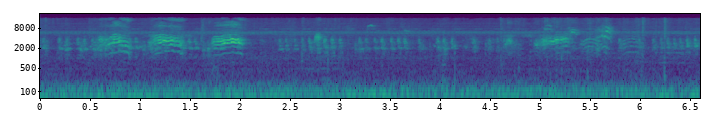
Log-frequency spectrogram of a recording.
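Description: Small songbirds chirping in repeated bursts of quick, arching notes, loudest in the first two seconds and again about five seconds in, over a steady low rumble.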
